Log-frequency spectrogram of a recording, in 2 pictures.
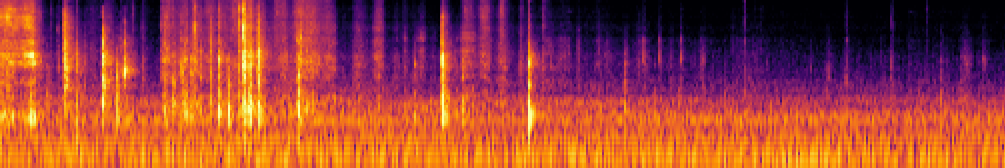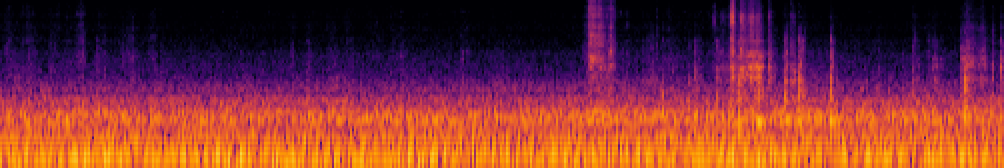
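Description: A plastic wrapper crinkles and rustles in hands.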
